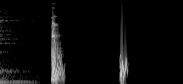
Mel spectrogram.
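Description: Short bright chimes ring out.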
